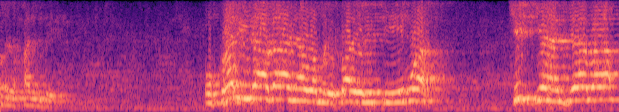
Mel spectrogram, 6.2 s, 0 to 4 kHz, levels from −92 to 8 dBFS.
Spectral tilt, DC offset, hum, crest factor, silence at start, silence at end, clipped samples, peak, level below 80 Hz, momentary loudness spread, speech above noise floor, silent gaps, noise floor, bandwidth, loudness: -10 dB/octave; under 0.1%; none; 8 dB; 0 s; 0 s; 3%; 0 dBFS; -38 dBFS; 12 LU; 25 dB; none; -32 dBFS; 4 kHz; -8 LUFS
